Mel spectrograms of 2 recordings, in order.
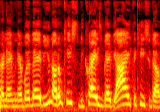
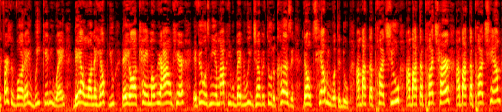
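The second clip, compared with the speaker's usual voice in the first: higher, louder heated warning, building; heated threat; 6 semitones higher, 5 dB louder than usual. Retold or imitated. Heated quote to the other family.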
